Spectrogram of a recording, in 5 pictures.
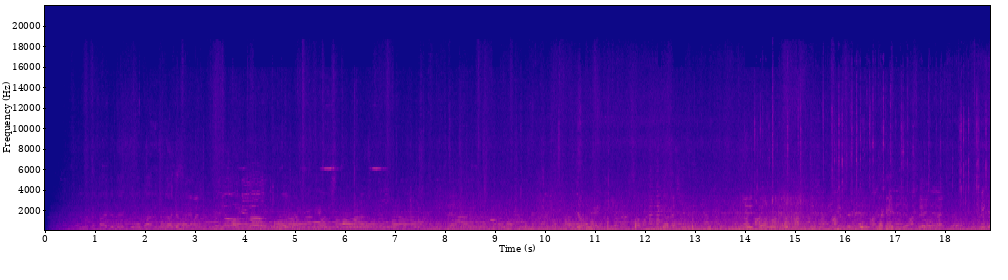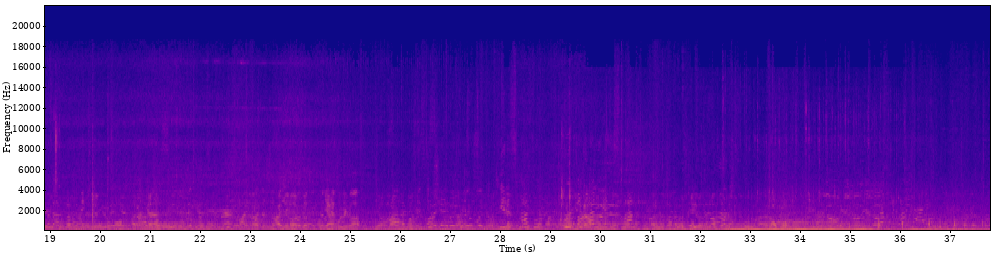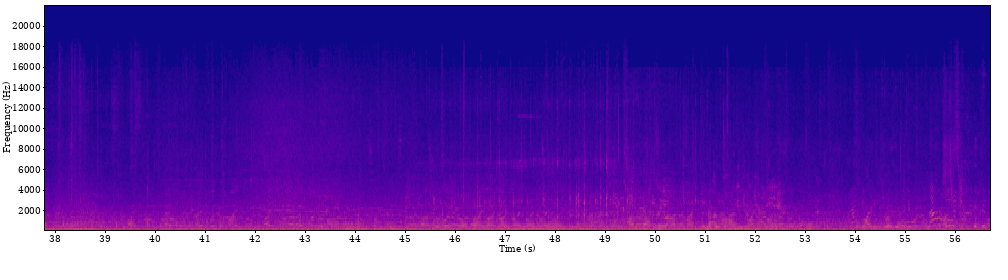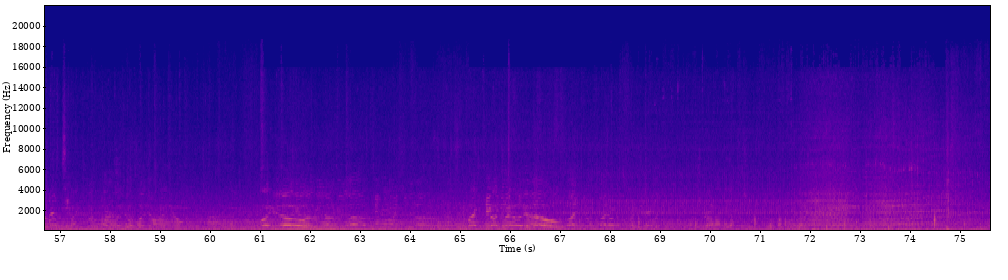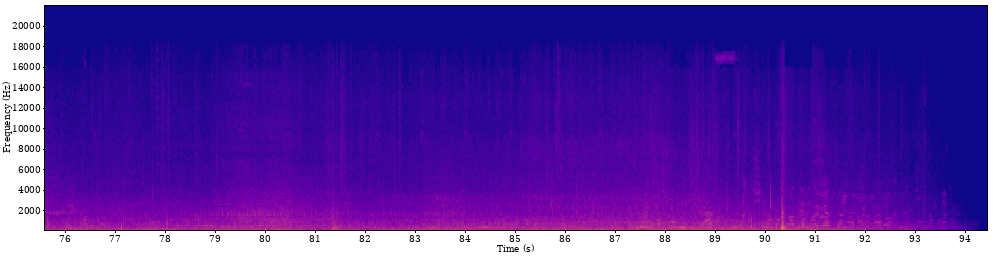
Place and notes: Badstraße, Berlin - shop keeper shouting, church bells ringing. In front of a Turkish supermarket. [I used the Hi-MD-recorder Sony MZ-NH900 with external microphone Beyerdynamic MCE 82]
Berlin, Germany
